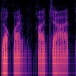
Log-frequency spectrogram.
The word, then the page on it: toqanqaja't: Mi'gmaq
